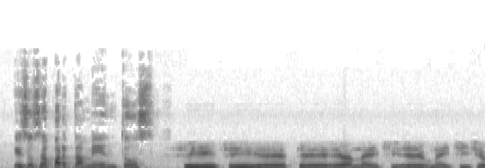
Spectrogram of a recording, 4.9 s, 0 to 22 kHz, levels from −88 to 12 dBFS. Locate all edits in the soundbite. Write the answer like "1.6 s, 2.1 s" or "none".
1.7 s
